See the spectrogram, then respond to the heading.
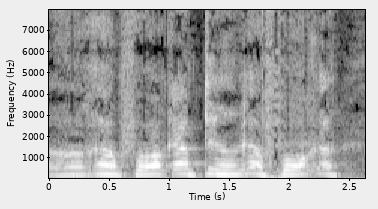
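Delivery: put-on very high, very slow, slurred Belfast accent. Mocking how everybody with that accent talks, imitating a slurred accent. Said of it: "like everybody had a stroke and they were like".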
